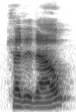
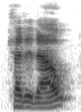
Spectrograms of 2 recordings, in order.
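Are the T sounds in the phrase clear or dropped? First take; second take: dropped; dropped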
